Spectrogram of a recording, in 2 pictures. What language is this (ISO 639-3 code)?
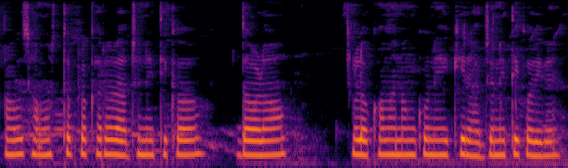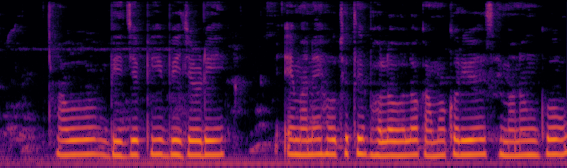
ori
